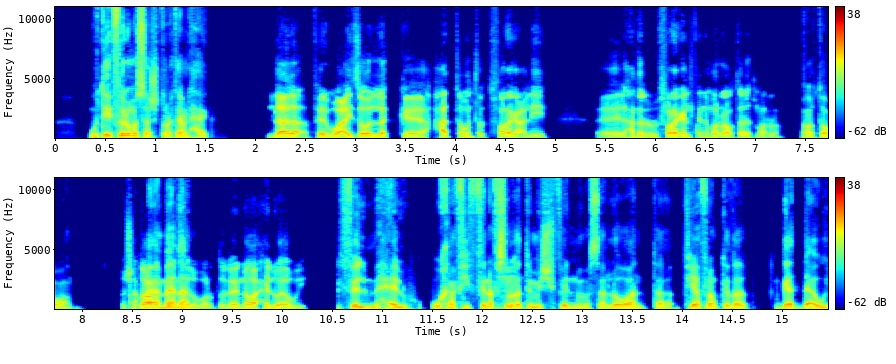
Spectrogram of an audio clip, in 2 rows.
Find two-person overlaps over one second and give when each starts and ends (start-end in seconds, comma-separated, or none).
none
